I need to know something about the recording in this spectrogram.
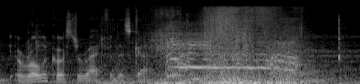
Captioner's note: yelling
